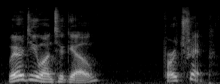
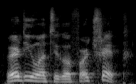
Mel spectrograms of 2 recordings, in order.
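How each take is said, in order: First: It is said at a normal, unhurried pace. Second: It is said fast with the words linked.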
